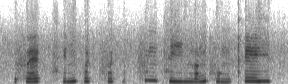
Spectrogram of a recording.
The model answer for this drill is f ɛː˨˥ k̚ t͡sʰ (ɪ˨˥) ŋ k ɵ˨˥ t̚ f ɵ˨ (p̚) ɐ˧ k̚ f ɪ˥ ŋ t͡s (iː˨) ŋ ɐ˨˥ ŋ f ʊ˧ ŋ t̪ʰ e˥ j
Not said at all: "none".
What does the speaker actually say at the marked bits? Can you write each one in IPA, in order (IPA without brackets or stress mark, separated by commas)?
ɪ˨˥, t̚, iː˨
